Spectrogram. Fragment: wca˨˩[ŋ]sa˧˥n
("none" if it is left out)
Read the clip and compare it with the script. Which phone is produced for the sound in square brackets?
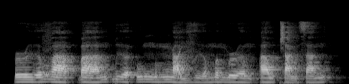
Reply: ŋ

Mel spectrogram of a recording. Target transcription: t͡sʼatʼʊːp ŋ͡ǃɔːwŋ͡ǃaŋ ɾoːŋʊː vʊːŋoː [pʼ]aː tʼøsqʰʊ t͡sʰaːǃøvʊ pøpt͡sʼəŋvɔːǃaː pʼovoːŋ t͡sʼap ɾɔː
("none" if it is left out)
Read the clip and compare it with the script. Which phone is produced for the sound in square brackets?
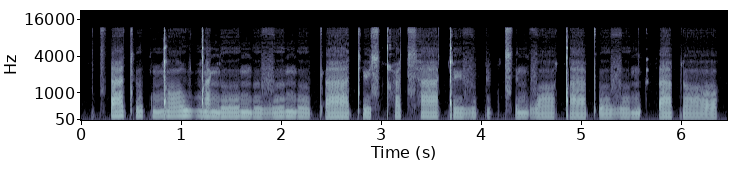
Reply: pʼ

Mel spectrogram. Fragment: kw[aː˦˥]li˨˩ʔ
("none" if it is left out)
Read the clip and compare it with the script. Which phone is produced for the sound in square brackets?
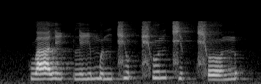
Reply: aː˦˥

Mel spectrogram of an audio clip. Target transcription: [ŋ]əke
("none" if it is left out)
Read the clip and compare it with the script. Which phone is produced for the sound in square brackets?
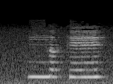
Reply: nː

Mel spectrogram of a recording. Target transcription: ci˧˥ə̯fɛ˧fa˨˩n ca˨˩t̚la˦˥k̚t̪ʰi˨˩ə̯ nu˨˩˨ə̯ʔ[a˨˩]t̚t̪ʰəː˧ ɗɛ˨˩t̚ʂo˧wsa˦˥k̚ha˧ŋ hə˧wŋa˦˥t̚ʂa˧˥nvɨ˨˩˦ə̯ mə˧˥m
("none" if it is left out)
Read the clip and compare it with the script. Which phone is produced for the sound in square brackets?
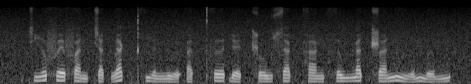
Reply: a˨˩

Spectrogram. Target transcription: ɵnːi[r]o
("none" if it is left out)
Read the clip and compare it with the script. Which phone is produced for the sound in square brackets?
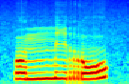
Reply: r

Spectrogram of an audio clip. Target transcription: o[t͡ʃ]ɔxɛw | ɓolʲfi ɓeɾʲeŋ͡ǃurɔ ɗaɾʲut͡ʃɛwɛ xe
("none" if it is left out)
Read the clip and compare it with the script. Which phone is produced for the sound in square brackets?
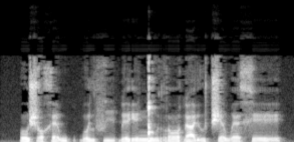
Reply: ʃ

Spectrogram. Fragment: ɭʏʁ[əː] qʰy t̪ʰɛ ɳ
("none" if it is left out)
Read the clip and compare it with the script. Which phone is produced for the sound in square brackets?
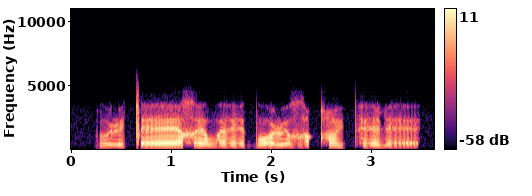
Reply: ə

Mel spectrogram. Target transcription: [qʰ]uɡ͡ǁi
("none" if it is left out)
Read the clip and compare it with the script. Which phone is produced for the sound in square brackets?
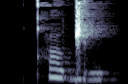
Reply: qʰ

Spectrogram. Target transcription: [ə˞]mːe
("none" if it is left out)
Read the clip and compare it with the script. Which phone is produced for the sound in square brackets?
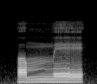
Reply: ʌ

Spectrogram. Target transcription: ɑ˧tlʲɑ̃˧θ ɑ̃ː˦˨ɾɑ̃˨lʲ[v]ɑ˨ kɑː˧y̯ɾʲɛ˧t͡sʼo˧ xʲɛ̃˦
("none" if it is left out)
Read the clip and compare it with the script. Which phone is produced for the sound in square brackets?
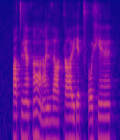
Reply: ð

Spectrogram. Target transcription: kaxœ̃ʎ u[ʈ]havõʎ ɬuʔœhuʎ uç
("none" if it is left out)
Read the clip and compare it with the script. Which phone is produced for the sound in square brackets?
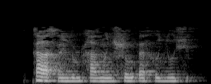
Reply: ɳ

